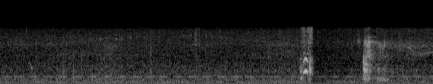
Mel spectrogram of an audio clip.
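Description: A puppy making two short, sharp vocal sounds about half a second apart, about three seconds in, over a faint steady hum.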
